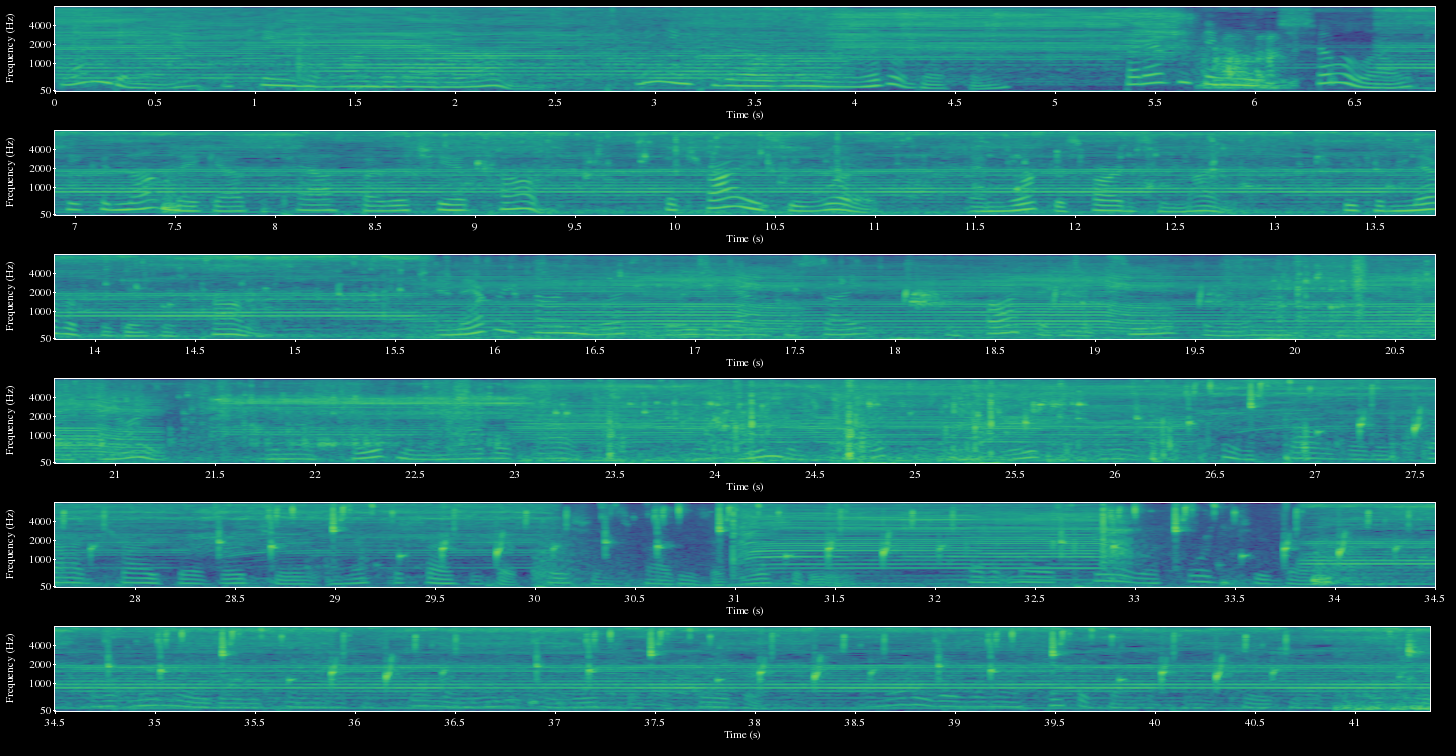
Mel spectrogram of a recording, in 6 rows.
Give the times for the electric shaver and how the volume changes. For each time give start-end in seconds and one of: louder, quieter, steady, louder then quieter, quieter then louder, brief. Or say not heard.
0.0-41.3 steady.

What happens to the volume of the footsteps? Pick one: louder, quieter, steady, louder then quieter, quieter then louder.
louder then quieter.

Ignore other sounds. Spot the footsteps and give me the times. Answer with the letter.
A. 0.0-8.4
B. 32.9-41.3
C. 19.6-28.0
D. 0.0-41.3
C.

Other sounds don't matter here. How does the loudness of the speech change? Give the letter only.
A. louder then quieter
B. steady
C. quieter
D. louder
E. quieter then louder
C.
